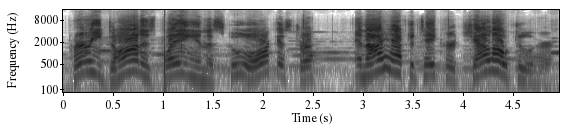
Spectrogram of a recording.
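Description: A man voicing a big, sweet, childlike yellow bird on a read-along record, innocent and wondering aloud. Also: very high voice, lively intonation, normal speed, soft background music, full character voice, rough recording. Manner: innocent, wondering, talks to himself.

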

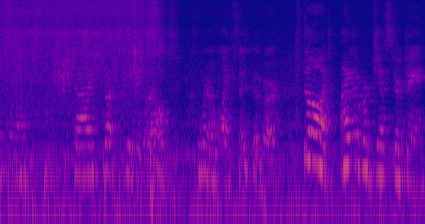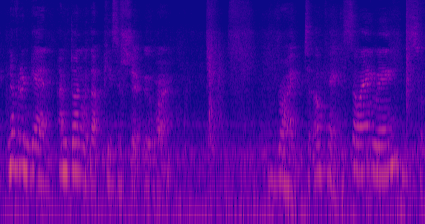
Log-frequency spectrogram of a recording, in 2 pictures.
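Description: A woman chatting casually in a cooking vlog in her home kitchen, rambling through asides and talking carefully because of mouth pain. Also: fairly high pitch. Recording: echoey kitchen with background noise.

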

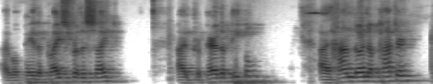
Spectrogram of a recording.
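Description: A man's voice: mid-range voice, measured pace, darkish tone, reverberant, a little hiss or hum, pitched above the performer's own voice, close to an everyday voice, poor audio. A male preacher voicing King David as an earnest, resolute, devoted man.

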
